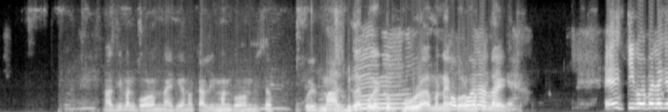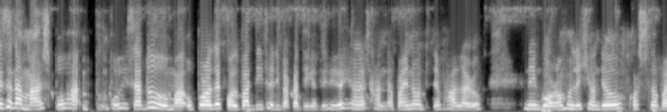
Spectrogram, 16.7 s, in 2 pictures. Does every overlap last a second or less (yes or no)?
no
